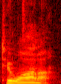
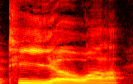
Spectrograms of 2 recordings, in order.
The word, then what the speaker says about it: Tijuana: And thank you, Renee, for saying Tijuana, because there again, I mispronounce everything. And like a lot of gringos, I call it Tijuana. There is no awa. There is no Tijuana. It's Tijuana.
